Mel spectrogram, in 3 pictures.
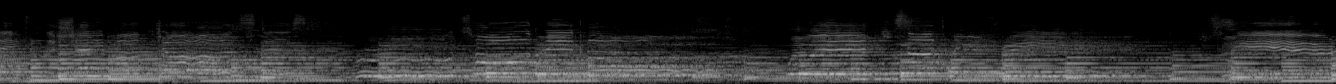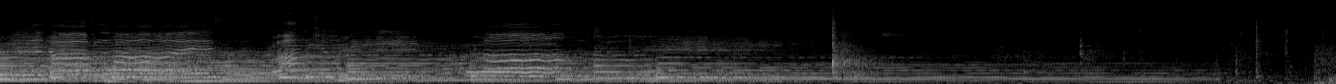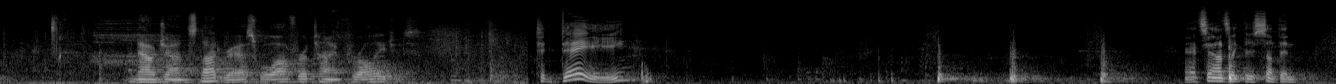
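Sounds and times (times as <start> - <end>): classical solo voice singing: 0.0 - 22.1.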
